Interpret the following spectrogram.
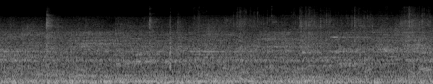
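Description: Steady supermarket background hum, with faint distant sound beneath it.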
